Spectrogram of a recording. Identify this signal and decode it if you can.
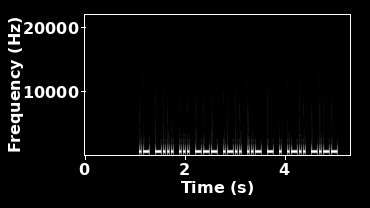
Morse code, heard as a keyed tone, about 30 wpm, 700 Hz. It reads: ABSOLUTELY
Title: Top 1501-1750 Words 30wpm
